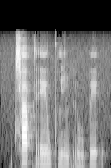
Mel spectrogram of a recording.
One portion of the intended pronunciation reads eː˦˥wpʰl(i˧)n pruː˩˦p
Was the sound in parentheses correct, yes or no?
yes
